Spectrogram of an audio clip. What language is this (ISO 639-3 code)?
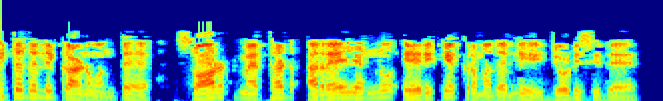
kan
